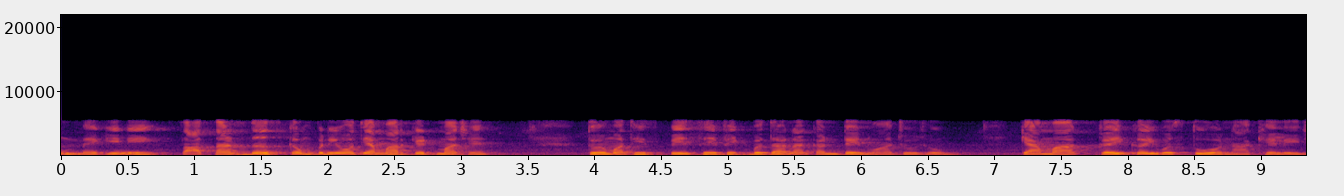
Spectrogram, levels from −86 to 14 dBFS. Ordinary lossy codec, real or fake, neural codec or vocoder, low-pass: none; real; none; 5.4 kHz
